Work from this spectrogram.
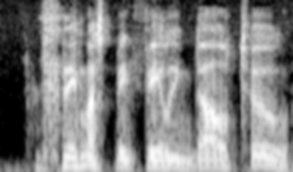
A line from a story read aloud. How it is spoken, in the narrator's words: said one of the bolder officers, laughing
